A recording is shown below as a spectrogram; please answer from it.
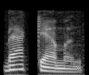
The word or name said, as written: backgammon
